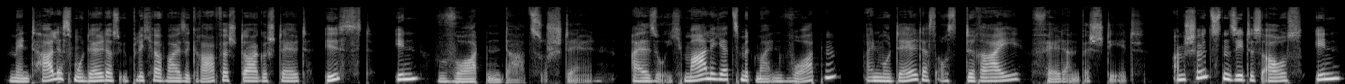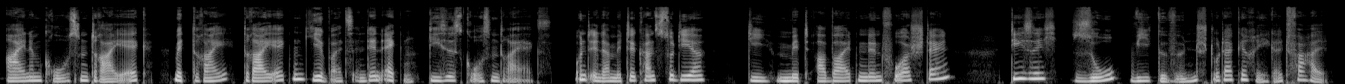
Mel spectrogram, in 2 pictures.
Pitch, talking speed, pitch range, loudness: 175 Hz, 135 wpm, 155-210 Hz, -20 LUFS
